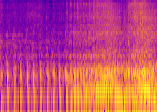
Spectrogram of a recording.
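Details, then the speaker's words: Single-cylinder bike briefly warming up after a cold choke start: even steady firing at idle, then smooth rev climb with no knocks or rattles; very smooth, healthy. "Such a great sounding bike, so smooth actually."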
